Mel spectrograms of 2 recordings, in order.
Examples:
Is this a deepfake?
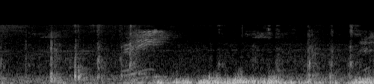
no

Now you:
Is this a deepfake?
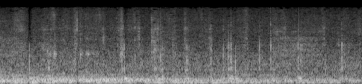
no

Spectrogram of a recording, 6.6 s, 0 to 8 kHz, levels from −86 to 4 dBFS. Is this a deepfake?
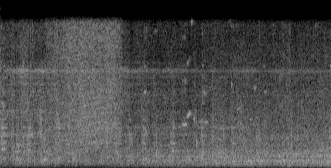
no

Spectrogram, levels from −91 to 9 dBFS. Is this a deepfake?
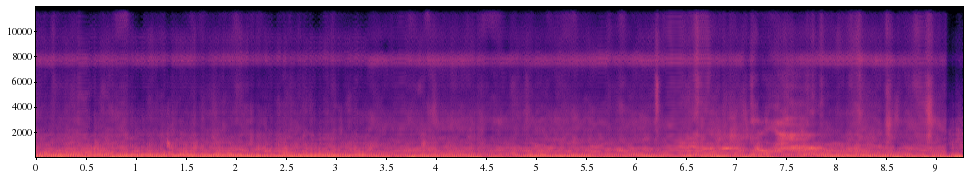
yes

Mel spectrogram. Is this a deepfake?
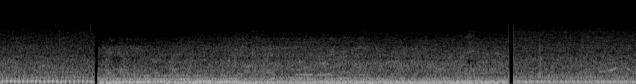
no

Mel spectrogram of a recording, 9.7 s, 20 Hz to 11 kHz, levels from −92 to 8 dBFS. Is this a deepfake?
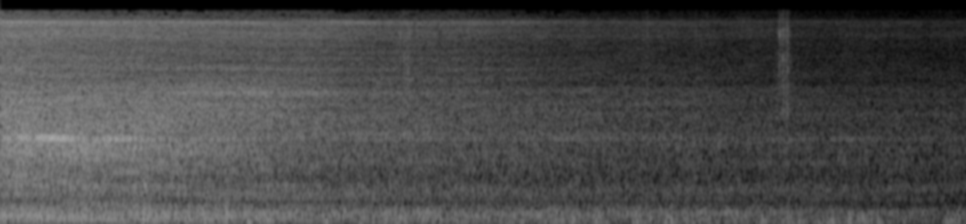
yes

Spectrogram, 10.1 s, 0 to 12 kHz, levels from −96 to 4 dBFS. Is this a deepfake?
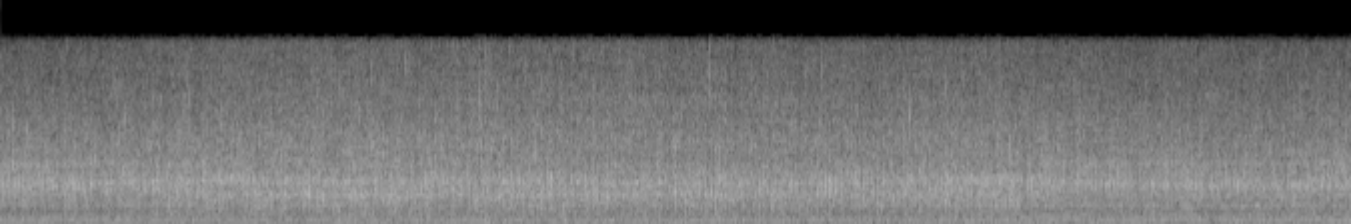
no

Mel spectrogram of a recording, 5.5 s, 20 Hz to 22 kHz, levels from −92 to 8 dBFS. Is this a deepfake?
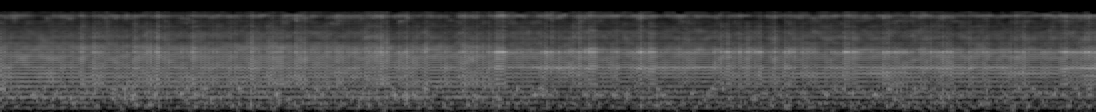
yes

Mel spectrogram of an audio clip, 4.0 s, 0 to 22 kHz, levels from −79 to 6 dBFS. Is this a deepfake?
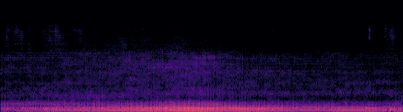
yes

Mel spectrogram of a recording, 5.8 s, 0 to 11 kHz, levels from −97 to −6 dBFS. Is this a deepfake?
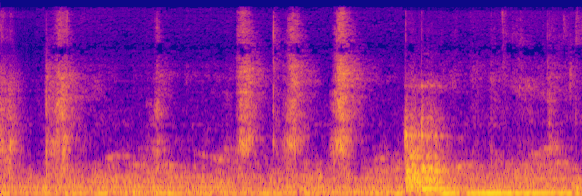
no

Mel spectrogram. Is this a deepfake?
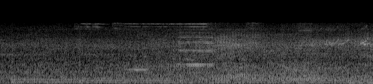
no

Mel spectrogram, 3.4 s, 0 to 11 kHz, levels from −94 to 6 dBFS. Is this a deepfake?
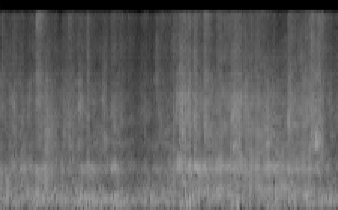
yes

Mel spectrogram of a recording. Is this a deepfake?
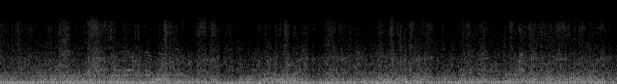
no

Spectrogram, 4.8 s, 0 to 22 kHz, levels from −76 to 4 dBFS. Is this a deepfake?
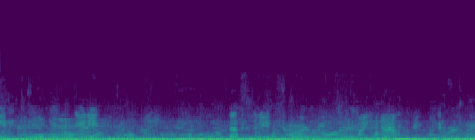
no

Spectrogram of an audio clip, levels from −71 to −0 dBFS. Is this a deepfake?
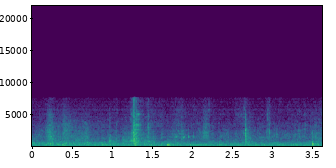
yes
